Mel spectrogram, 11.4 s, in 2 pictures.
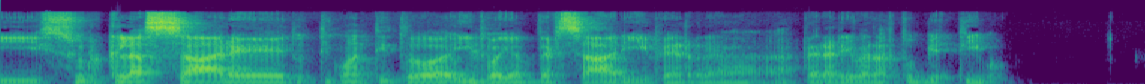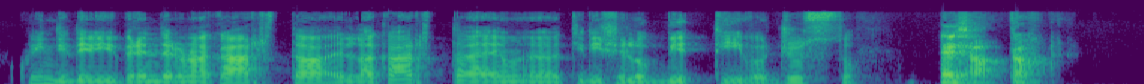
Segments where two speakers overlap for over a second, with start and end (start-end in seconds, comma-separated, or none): none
